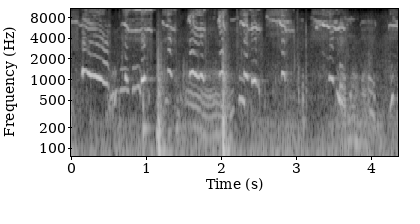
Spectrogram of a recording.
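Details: Dog whining steadily: short, bright, falling and sliding whimpers following one another closely, several cries bending downward in pitch, with a couple of sharp clicks between them.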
